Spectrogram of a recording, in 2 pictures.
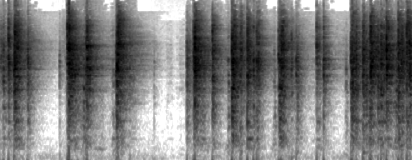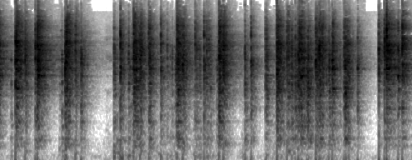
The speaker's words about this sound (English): Grind those antlers, and I rip them apart off away from each other. And then I'll ditch the antlers, and I'll be ready to hunt, and I'll be looking for deer.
